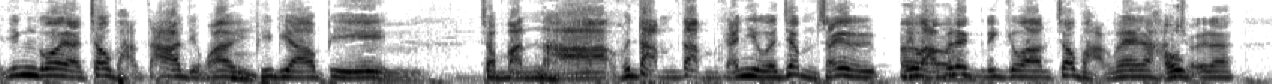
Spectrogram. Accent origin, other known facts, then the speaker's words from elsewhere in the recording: Hong Kong; 如果是強國人的時候我們香港人是不是有大眾文章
